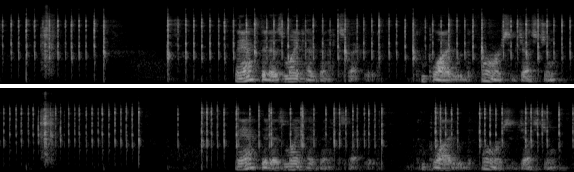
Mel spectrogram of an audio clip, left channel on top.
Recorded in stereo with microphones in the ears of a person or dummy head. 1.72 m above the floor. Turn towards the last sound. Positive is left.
turn(degrees=55)  # may be behind; listen again after turning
